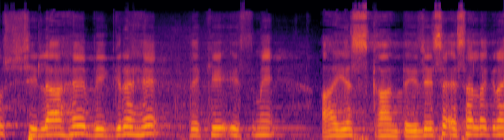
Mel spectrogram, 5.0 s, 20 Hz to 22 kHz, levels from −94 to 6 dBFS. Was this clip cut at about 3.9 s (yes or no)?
no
